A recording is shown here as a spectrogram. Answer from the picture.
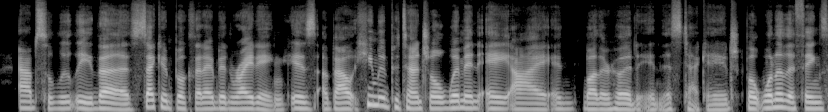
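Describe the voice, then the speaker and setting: In an American accent, a woman talks at a fairly quick pace with fairly low pitch, ordinary pitch variation and a normal speaking voice. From southern California. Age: 40s. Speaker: podcast host. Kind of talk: casual interview chat.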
